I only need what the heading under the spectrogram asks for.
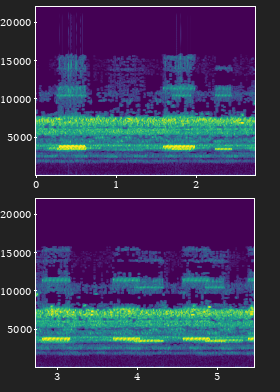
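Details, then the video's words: Many crickets chirp in a fog-covered field, their shrill, unbroken wall of sound swelling into brighter trills roughly every second or so. "Tranquil Cricket Sounds In An Misty Field"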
